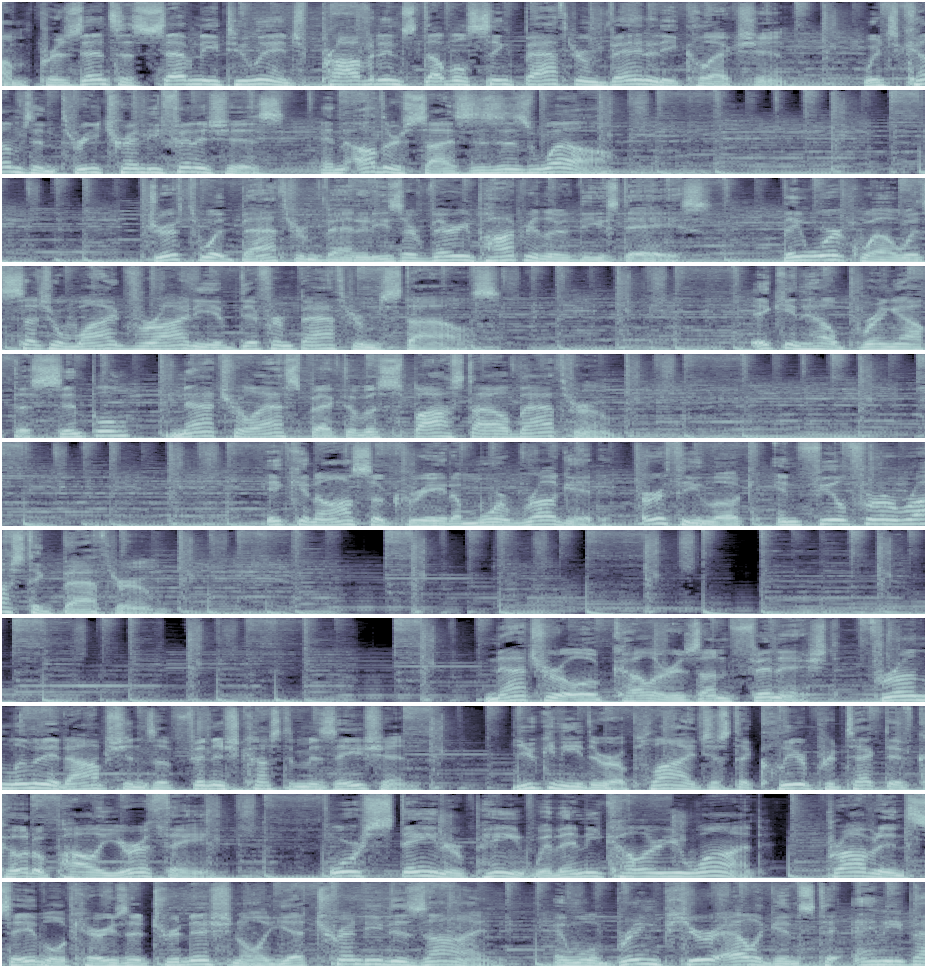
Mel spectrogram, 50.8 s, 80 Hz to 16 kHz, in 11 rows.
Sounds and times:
Speech: 0:00.0 - 0:07.7, 0:10.0 - 0:16.4, 0:17.6 - 0:21.6, 0:24.4 - 0:28.6, 0:34.7 - 0:50.7
Music: 0:00.0 - 0:50.7.

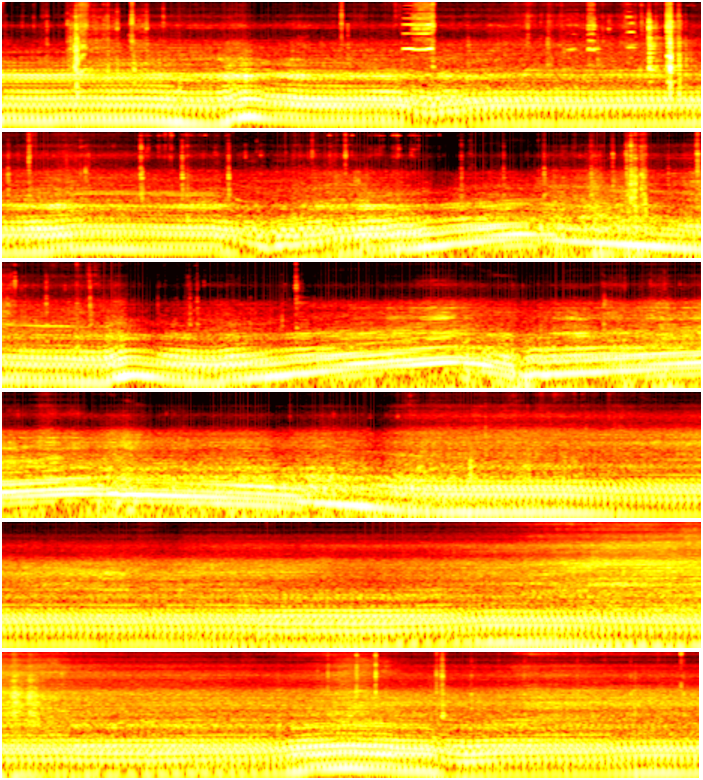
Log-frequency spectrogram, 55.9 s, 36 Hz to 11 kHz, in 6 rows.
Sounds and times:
Car: 0:00.0 - 0:55.8.

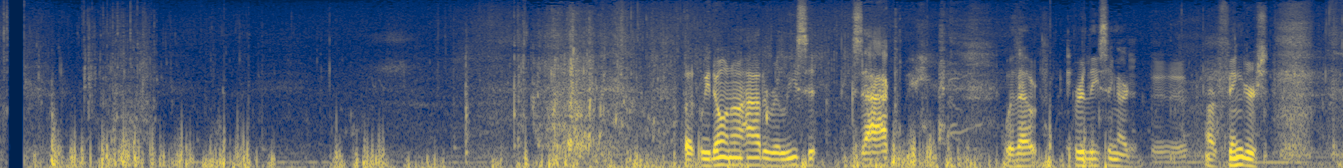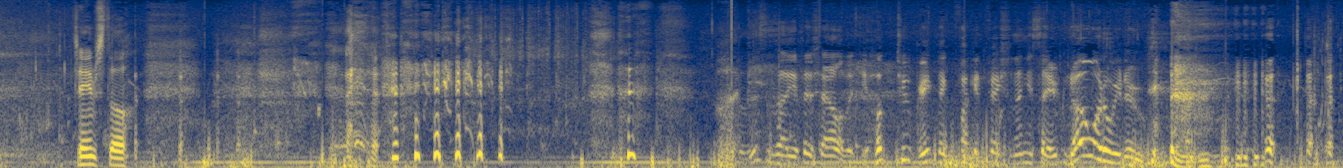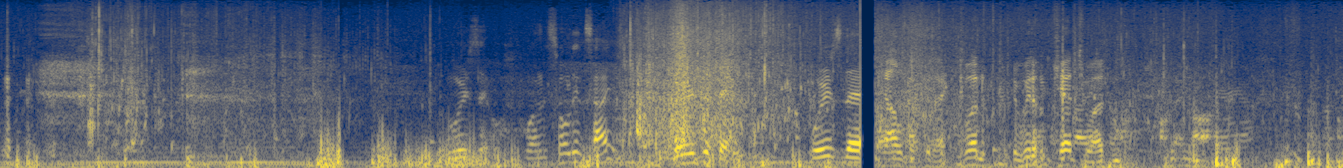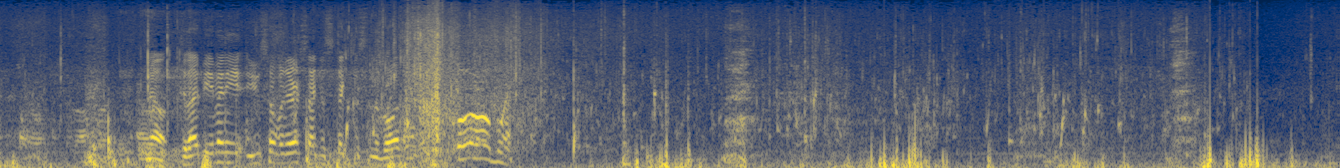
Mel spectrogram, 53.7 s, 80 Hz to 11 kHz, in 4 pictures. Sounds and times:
Ocean: 0:00.0 - 0:53.6.

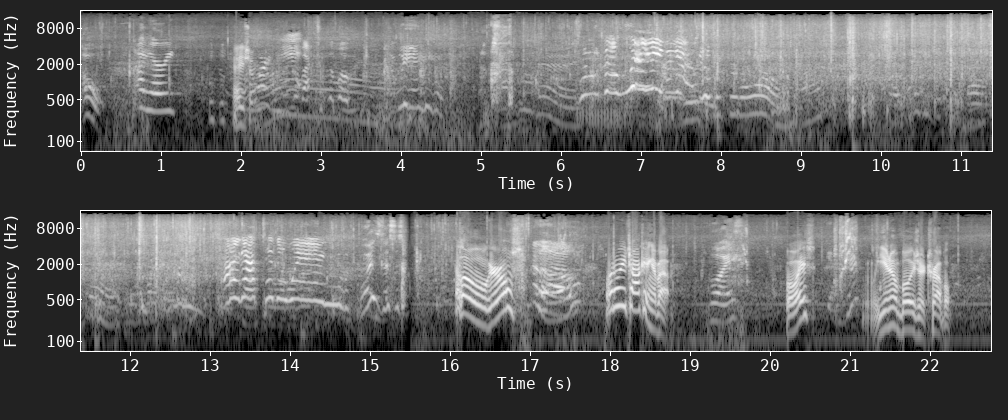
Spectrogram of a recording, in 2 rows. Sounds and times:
Splash, splatter: 0:05.3 - 0:13.4.

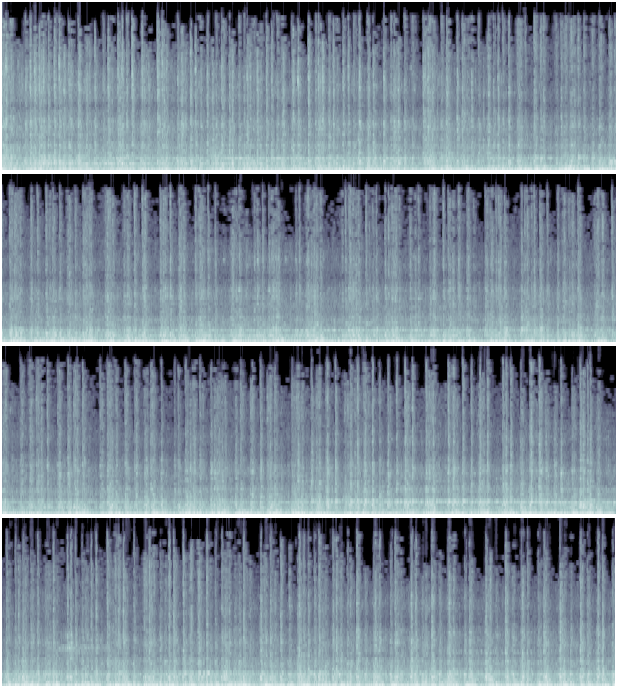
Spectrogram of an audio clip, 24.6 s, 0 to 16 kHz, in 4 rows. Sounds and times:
Vehicle: 0:00.0 - 0:24.5.

